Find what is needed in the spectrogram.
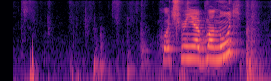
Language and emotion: Russian, angry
